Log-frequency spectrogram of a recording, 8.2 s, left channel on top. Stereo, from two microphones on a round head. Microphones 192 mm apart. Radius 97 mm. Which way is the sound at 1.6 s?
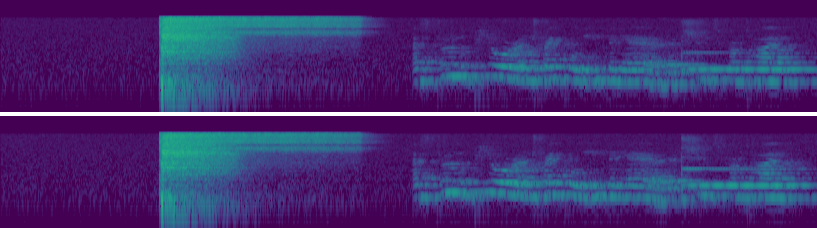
5° left (ahead or behind).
